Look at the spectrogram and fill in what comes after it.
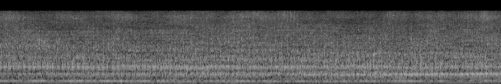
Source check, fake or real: fake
